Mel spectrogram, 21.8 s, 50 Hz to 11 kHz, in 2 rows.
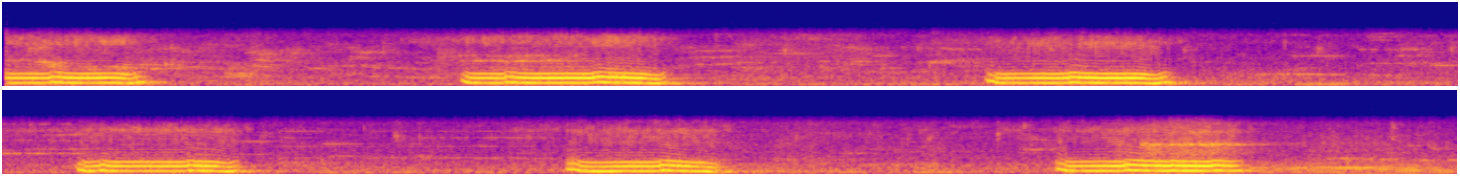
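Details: Sleeping "giant": six loud, deep, rattling snores at regular intervals, about 16 a minute, with quiet gaps between; steady snoring.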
